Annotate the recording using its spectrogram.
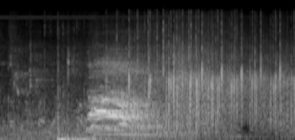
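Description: Table tennis ball clicking off bats and table, with a dull thump about a second in as the rally ends, then a loud celebratory shout after the point is won, followed by scattered clapping in a large hall.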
